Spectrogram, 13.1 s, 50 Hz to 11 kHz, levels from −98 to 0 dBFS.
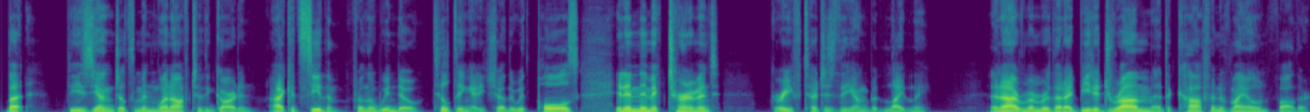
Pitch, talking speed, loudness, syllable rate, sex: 100 Hz, 215 wpm, -21 LUFS, 3.5 syllables/s, male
